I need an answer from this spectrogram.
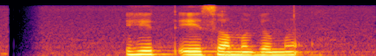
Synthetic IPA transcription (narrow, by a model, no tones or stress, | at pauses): eɦet̪eːsaməɡəmə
